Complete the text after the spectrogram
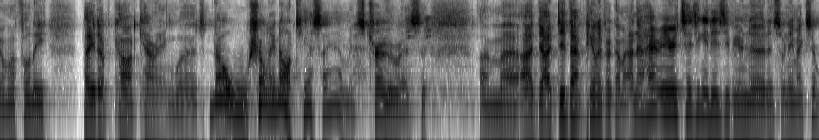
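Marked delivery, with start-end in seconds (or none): none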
